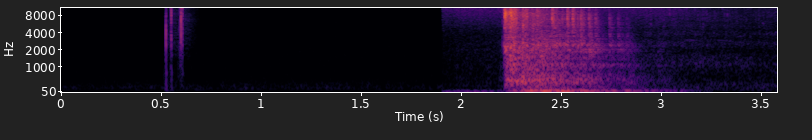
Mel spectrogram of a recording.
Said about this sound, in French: Quelqu'un frappe à la porte.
